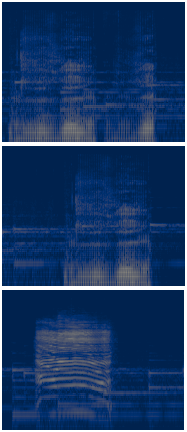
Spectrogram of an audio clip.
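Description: Bison bellowing: low, rough grunting calls in two bouts, the first in the opening three seconds and the second about five seconds in, over background music with sustained tones. Near the end a higher, drawn-out call falls in pitch.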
